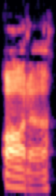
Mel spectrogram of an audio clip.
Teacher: notice i'm an american so my t's are soft so it sounds like otta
